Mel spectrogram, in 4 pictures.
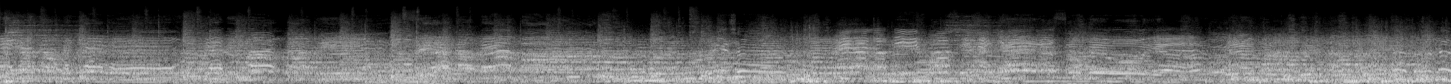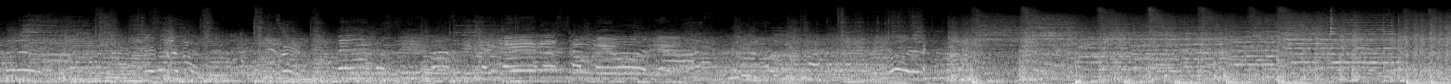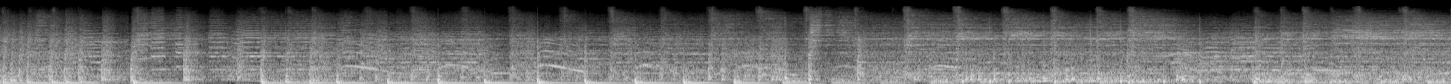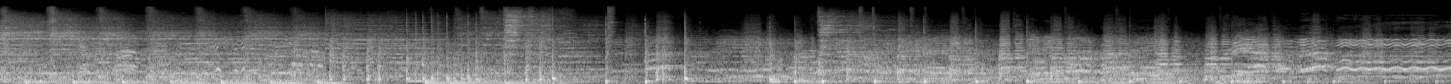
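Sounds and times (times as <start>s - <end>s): brass band playing: 0.0s - 58.0s
trumpets and saxophones: 0.0s - 58.0s
drum kit and bass drum beat: 23.4s - 50.6s, 51.2s - 58.0s
sousaphone bass line: 31.8s - 49.4s.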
